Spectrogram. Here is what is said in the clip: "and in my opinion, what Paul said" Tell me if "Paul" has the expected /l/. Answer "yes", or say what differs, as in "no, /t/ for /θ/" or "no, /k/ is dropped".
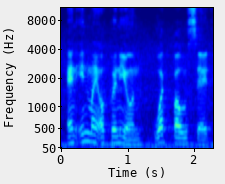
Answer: no, /w/ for /l/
